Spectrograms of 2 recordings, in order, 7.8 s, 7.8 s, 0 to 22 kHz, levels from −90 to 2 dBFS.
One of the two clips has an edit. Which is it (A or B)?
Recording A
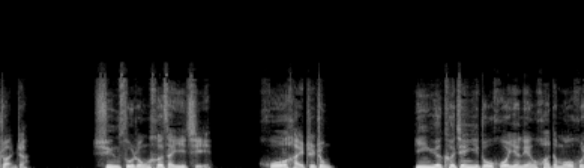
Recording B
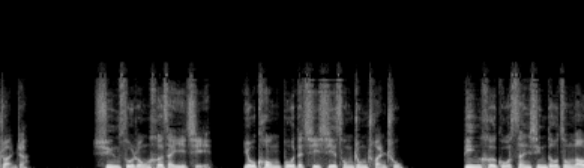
B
